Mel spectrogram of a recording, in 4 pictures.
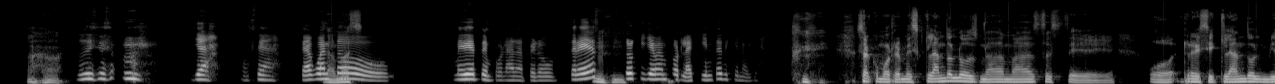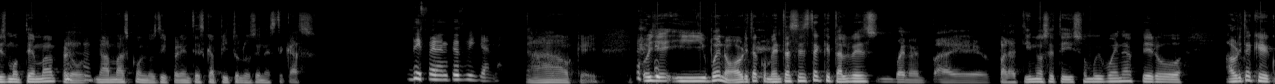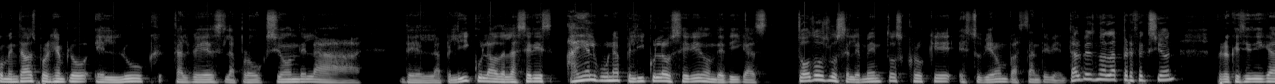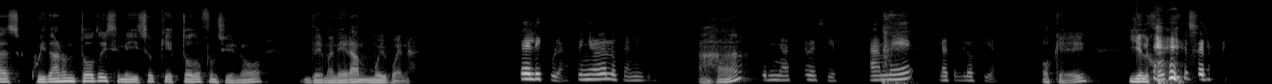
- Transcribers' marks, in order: static; tapping; chuckle; chuckle; chuckle; chuckle; distorted speech
- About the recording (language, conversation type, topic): Spanish, podcast, ¿Qué es lo que más te atrae del cine y las series?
